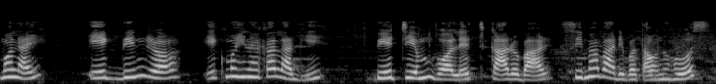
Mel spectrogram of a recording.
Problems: background sounds at intervals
